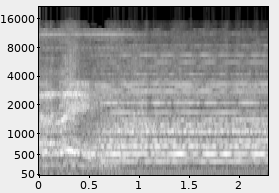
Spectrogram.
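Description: A male voice singing the end of a lyric line over backing music, the voice stopping about half a second in while the accompaniment holds a steady sustained chord.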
